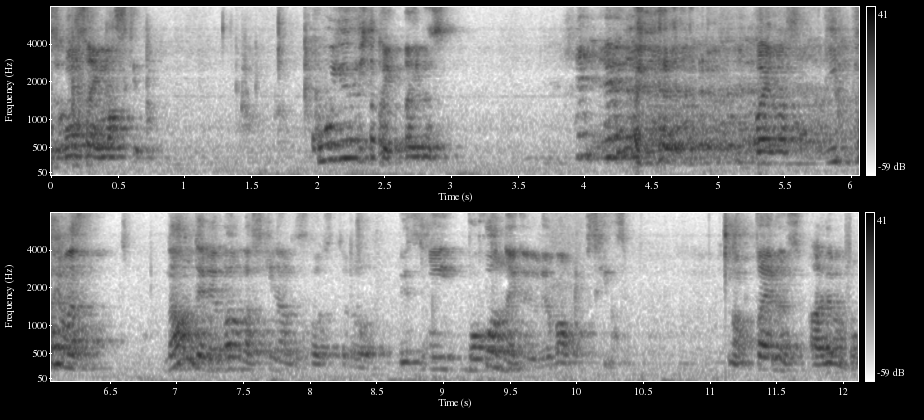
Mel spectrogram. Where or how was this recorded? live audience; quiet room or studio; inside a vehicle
live audience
